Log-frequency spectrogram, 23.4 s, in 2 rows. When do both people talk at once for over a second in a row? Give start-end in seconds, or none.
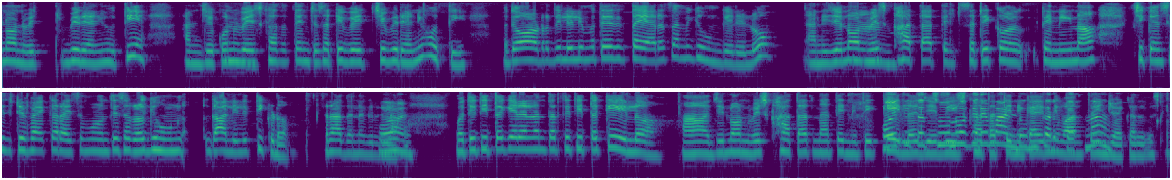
20.5-22.6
